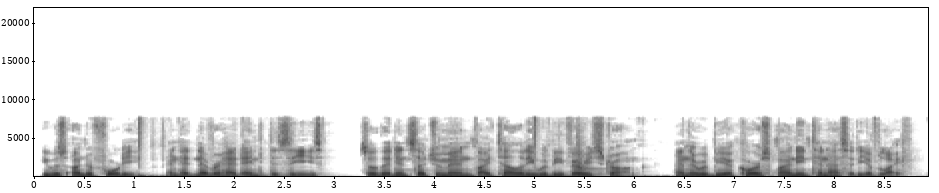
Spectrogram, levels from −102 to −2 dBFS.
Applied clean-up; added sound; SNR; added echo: classical method log-MMSE.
